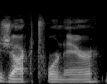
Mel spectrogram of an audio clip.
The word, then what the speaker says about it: Jacques Tourneur: It is Out of the Past, which some people have described as like the ultimate film noir, directed by Jacques Tourneur. How do you pronounce that? Tourneur? – Jacques Tourneur.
